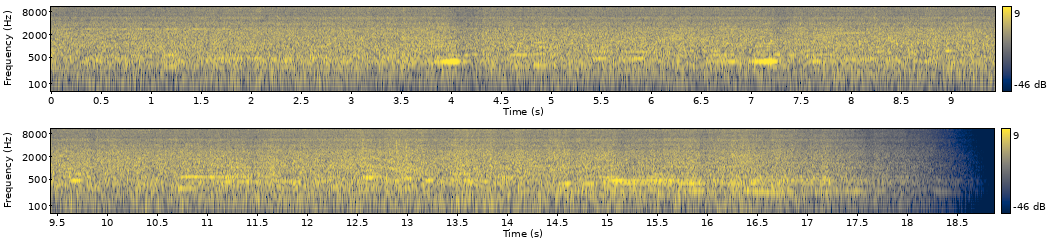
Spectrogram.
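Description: A steady rushing noise with a faint accordion melody in short phrases beneath it. Both fade out at the very end.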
